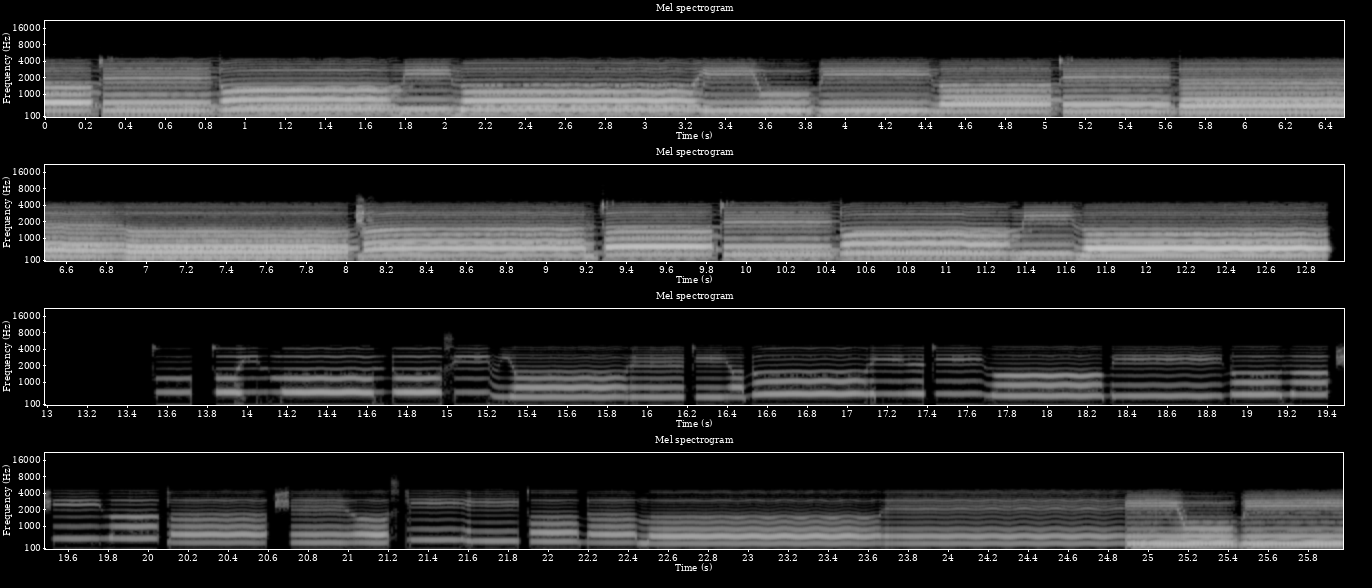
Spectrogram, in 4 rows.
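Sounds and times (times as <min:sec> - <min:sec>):
contralto voices singing: 0:00.0 - 0:12.9, 0:24.9 - 0:25.9.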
